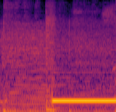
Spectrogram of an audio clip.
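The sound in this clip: A steady, mid-pitched telephone ringing tone of an outgoing call begins about halfway through and holds loud and unbroken to the end, after a stretch of quiet, low background sound.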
